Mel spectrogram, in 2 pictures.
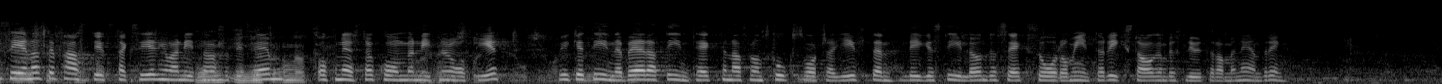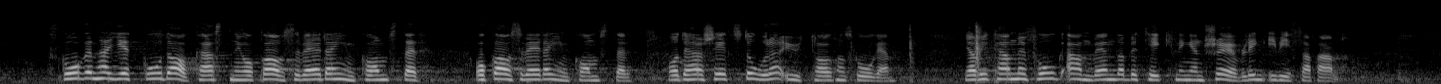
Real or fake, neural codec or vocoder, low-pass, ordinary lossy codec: real; none; none; none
